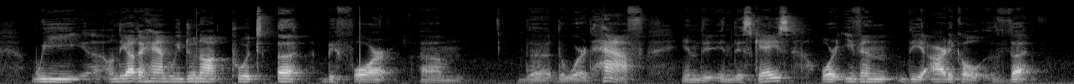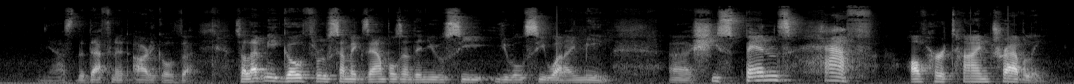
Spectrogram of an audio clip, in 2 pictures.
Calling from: Porto Alegre, Rio Grande do Sul, Brazil; English is a second language

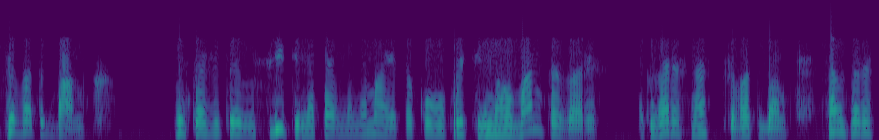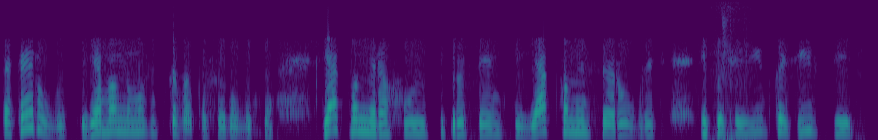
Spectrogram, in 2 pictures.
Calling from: Kyiv, Ukraine; Я з Києва.

